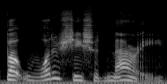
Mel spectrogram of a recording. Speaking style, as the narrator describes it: exclaimed the king in sudden consternation at the idea

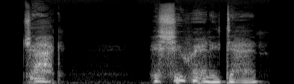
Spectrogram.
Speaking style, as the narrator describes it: At last, after long pause, he said to me in a faint whisper

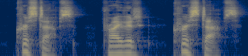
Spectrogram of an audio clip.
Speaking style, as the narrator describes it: the Latvian stammered

